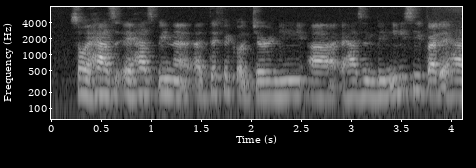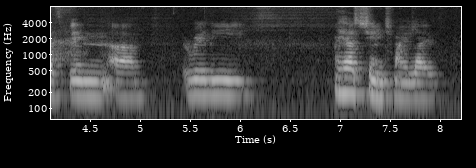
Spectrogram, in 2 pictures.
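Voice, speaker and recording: A woman with a Spanish accent speaks at a moderate pace in a dark, mellow tone, with fairly low pitch and fairly even intonation. Audible room echo surrounds her voice. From Mexico. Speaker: seminarian. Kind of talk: interview. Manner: halting, many fillers.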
